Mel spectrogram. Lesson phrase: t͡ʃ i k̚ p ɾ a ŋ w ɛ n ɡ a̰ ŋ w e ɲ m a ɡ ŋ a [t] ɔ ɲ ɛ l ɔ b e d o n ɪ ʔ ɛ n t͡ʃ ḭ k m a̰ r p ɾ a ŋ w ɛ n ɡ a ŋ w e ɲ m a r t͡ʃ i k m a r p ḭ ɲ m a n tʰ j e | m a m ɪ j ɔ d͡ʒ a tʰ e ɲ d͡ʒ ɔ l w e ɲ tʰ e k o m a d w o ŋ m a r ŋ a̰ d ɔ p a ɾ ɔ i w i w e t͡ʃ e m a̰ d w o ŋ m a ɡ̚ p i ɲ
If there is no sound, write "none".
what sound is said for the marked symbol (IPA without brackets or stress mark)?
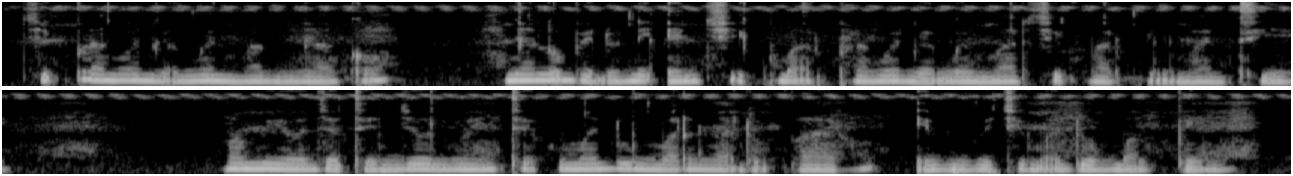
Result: k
